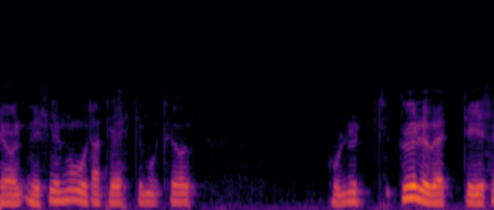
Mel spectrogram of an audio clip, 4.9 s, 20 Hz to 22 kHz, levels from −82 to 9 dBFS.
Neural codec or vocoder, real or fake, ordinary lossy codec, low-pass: codec, 16 kHz, 4 kbps, FunCodec, trained on LibriTTS, 50 frames a second; fake; MP3, 96 kbps; 7.2 kHz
